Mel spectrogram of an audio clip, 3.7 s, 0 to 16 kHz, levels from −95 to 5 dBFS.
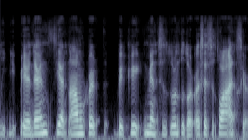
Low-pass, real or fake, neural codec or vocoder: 9.9 kHz; fake; autoencoder, 22.05 kHz, a latent of 192 numbers a frame, VITS, trained on many speakers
